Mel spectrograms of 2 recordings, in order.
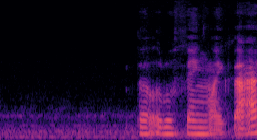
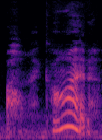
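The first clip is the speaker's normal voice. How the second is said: whisper; 10 semitones higher, 6 dB quieter than usual. Real, not acted. Amazed at her own result.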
